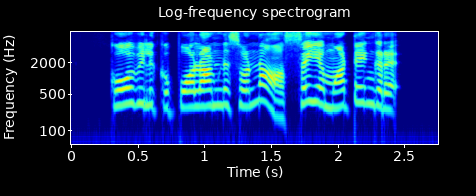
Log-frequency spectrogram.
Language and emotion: Tamil, angry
